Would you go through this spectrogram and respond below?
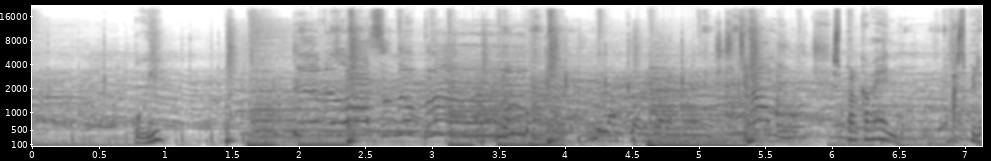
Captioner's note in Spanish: Aplauso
